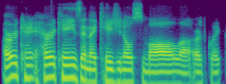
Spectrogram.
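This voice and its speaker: Male streamer co-host, teasing and quick, dry close mic. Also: mid-range voice, warm tone, no echo, lo-fi sound. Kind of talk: casual stream banter.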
